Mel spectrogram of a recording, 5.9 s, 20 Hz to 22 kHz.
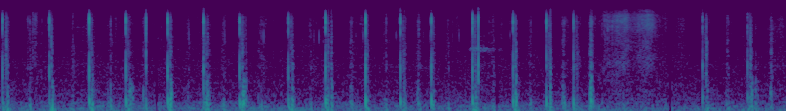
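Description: A metal-nib dip pen stipples rapidly on a paper sketchbook page, making about 25 quick, dry, bright taps in an uneven rhythm of roughly three per second. Each tick dies away almost instantly, with faint scratches between them and a softer brushing scratch near the fifth second, over a low, quiet background rumble.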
